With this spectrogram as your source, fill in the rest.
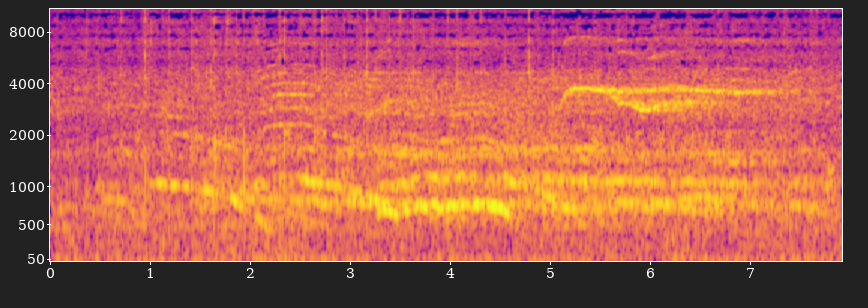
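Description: Whistles and shrill yells rise from a crowd.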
